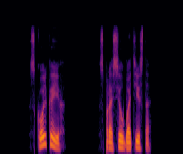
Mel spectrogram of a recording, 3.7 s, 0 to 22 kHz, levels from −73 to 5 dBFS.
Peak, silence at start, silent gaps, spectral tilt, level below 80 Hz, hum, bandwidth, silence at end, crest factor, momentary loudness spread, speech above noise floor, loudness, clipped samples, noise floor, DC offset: -8 dBFS; 0.6 s; 1.39-1.43 s; -6 dB/octave; -60 dBFS; 50 Hz at -55 dBFS; 12.5 kHz; 0.65 s; 18 dB; 16 LU; over 67 dB; -23 LUFS; under 0.1%; under -90 dBFS; under 0.1%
